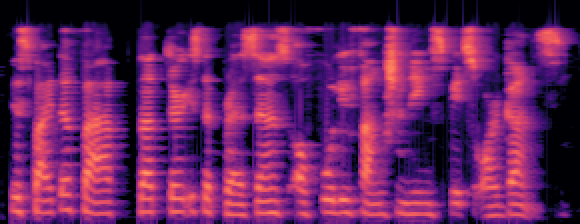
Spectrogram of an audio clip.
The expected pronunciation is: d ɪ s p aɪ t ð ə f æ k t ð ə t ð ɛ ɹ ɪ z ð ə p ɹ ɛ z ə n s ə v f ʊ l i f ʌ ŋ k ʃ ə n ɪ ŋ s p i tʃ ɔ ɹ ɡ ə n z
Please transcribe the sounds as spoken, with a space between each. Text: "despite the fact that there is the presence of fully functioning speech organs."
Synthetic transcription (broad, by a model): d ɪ s p aɪ t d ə f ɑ k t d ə t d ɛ ɹ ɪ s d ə p ɹ ɛ s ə n s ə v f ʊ l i f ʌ ŋ k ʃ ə n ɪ ŋ s p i s ɔ ɹ ɡ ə n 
